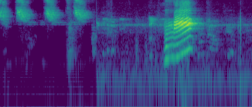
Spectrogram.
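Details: A green Indian ringneck parrot gives four soft high chirps, a faint steady whine, then one loud drawn-out voiced word-like cry, falling off before a sharp click.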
